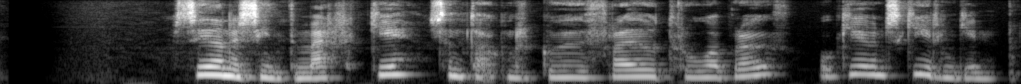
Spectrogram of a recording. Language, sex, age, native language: Icelandic, female, 40-49, Icelandic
